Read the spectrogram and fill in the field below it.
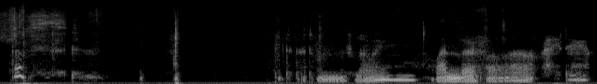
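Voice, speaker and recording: Lady playing a smug little goblin artist for asmr, slow n croaky, lots of whispery muttering. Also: lowish voice, mellow, full character voice. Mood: hushed, absorbed. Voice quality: creaky voice, often dropping into breathy whisper. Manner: chatty, boastful, third-person self-talk, halting murmurs. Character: eccentric, self-satisfied goblin artist fawning over a client. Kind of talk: ASMR roleplay, personal attention.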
